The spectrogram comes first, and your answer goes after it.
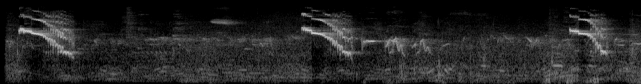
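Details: Mongoose calling at a camp restaurant in Masai Mara, Kenya, in August 2011; loud, sharp, high whistles sweeping steeply downward, three of them about three seconds apart, over a steady background murmur.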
